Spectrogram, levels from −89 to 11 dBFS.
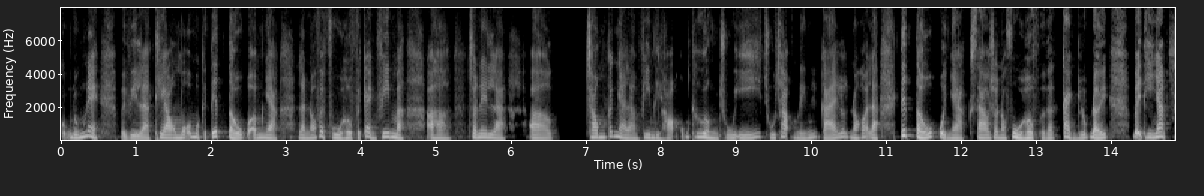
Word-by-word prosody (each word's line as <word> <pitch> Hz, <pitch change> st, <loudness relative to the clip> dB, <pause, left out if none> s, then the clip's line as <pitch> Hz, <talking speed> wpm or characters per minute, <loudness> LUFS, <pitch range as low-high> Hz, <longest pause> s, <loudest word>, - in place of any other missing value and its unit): cũng 195 Hz, -, -4 dB
đúng 200 Hz, +7 st, +3 dB
nè. 255 Hz, -10 st, +2 dB, 0.3 s
Bởi 155 Hz, -, -1 dB
vì 155 Hz, 0 st, 0 dB
là 150 Hz, -1 st, +1 dB
theo 175 Hz, -4 st, +2 dB
mỗi 190 Hz, +4 st, 0 dB
một 220 Hz, -1 st, +2 dB
cái -, -, -7 dB
tiết 260 Hz, +2 st, +4 dB
tấu 155 Hz, -5 st, +4 dB
của -, -, -1 dB
âm 185 Hz, +3 st, +1 dB
nhạc 170 Hz, -6 st, 0 dB, 0.2 s
là 170 Hz, -1 st, -1 dB
nó 170 Hz, +2 st, -2 dB
phải 270 Hz, -, -1 dB
phù 180 Hz, -4 st, +1 dB
hợp 165 Hz, +1 st, -1 dB
với 165 Hz, -, -2 dB
cảnh 160 Hz, -, -2 dB
phim 230 Hz, +2 st, +2 dB
mà. 160 Hz, -7 st, +2 dB, 0.3 s
À, 160 Hz, -2 st, -1 dB, 0.2 s
cho 205 Hz, -, +1 dB
nên 205 Hz, 0 st, +2 dB
là, 160 Hz, -6 st, 0 dB, 0.3 s
ờ, 155 Hz, -2 st, 0 dB, 0.5 s
trong 205 Hz, -1 st, +1 dB
các 270 Hz, -, -5 dB
nhà 235 Hz, -9 st, +1 dB
làm 150 Hz, -2 st, -4 dB
phim 185 Hz, +4 st, -3 dB
thì 165 Hz, -, -4 dB
họ 135 Hz, -, -3 dB
cũng -, -, -9 dB
thường 215 Hz, -8 st, +2 dB
chú 160 Hz, 0 st, -5 dB
ý, 170 Hz, +7 st, -2 dB
chú 180 Hz, -1 st, -6 dB
trọng 235 Hz, +5 st, -1 dB
đến 150 Hz, +3 st, -4 dB
những 215 Hz, +2 st, -8 dB
cái 150 Hz, +5 st, +1 dB
nó, 170 Hz, -4 st, -1 dB
gọi 215 Hz, -, -2 dB
là, 165 Hz, -2 st, +3 dB, 0.3 s
tiết 315 Hz, +1 st, +5 dB
tấu 210 Hz, +2 st, +7 dB
của -, -, +4 dB
nhạc 155 Hz, -3 st, -2 dB
sao 175 Hz, -1 st, +1 dB
cho 185 Hz, -, -2 dB
nó 165 Hz, -1 st, -2 dB
phù 200 Hz, +2 st, +5 dB
hợp 165 Hz, +1 st, +4 dB
với 155 Hz, -, -6 dB
cái 160 Hz, 0 st, -2 dB
cảnh 220 Hz, -11 st, +1 dB
lúc 190 Hz, +6 st, -3 dB
đấy. 175 Hz, +2 st, +6 dB, 0.3 s
Vậy -, -, +6 dB
thì 205 Hz, 0 st, 0 dB
nhá, 250 Hz, +4 st, +6 dB
175 Hz, 260 wpm, -24 LUFS, 160-210 Hz, 0.5 s, tấu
